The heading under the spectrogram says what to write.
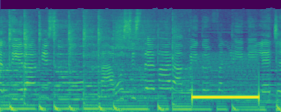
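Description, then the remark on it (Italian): A single steady ringback tone of an outgoing telephone call, about a second long and loud, sounds over background music with a thumping bass line, with no talking. “Sentiamo se squilla il telefono.”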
